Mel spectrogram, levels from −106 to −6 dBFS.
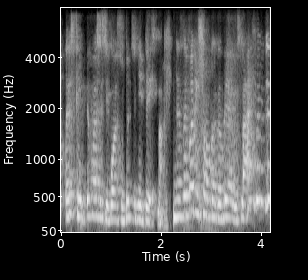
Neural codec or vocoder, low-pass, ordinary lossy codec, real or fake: codec, 44.1 kHz, 2.6 kbps, SNAC; 7.2 kHz; Opus, 32 kbps; fake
